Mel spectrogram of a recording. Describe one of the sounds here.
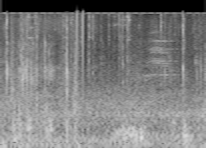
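A truck door clicks open.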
